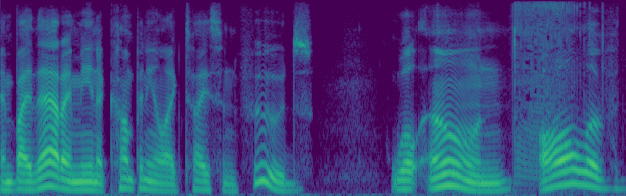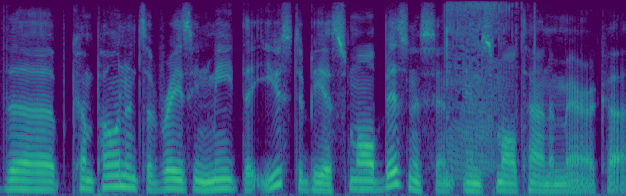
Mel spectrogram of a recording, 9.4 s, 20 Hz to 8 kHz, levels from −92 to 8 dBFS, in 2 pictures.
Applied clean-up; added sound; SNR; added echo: none; Fart; 20 dB; none.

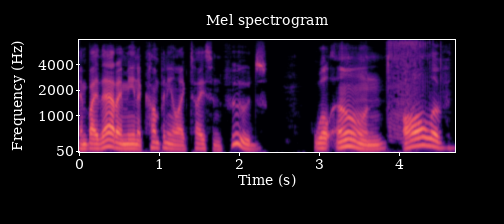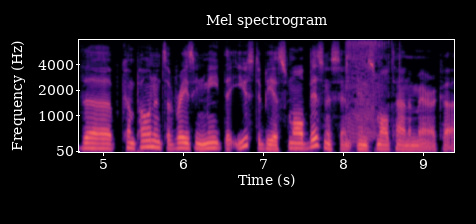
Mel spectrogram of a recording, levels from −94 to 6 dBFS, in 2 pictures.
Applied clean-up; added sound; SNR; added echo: classical method Wiener filter.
